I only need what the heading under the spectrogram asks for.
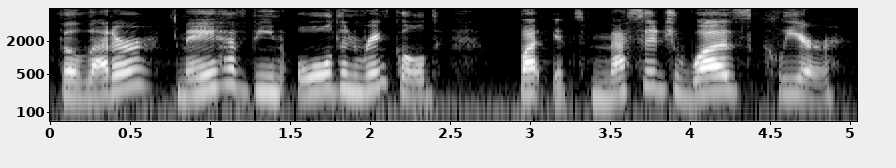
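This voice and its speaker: A woman's voice: a little high, lively intonation, measured pace. A woman voicing a stern, exasperated father bear from a picture book, with sarcastic, scolding delivery.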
